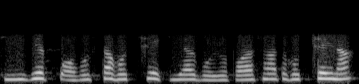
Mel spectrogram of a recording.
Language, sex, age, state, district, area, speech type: Bengali, female, 18-30, West Bengal, Howrah, urban, conversation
